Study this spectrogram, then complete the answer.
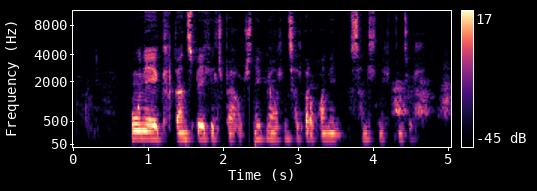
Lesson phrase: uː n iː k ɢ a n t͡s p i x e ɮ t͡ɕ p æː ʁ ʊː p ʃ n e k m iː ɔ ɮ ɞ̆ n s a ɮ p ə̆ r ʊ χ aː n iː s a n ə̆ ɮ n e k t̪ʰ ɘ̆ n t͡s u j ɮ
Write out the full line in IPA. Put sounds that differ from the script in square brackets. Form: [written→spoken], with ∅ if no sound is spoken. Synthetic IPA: uː n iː k ɢ a n t͡s p i x e ɮ t͡ɕ p æː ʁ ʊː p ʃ n e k m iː ɔ ɮ ɞ̆ n s a ɮ p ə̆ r ʊ χ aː n iː s a n ə̆ ɮ n e k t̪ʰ ɘ̆ n t͡s u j ɮ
